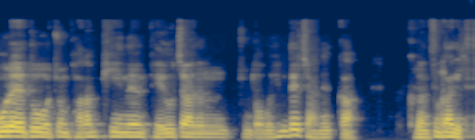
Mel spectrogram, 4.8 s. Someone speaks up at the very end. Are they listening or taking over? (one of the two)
taking over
